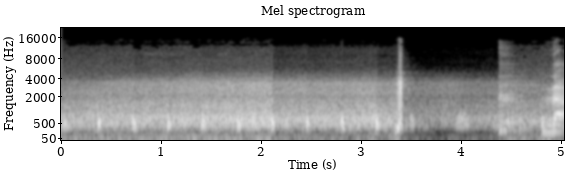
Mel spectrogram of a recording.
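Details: Fetal heartbeat at 10 weeks of an ICSI/IVF pregnancy on a home Doppler, found near the middle of the abdomen: rapid, regular whooshing at roughly 170 beats a minute, then handling noise.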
